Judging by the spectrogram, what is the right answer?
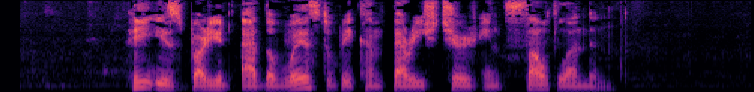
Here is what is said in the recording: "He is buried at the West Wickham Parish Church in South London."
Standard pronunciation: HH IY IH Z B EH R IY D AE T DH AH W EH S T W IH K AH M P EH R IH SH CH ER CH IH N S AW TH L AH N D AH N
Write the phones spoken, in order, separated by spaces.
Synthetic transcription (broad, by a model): HH IY IH Z B EH R IY D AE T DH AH W EH S T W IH K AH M P EH R IH SH CH ER CH IH N S AW TH L AH N D AH N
